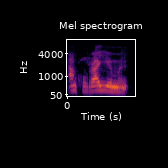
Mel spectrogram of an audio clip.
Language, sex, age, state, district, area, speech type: Bodo, female, 45-60, Assam, Chirang, rural, spontaneous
